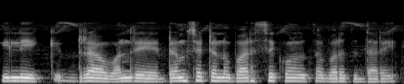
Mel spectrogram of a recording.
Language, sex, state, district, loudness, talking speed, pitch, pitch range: Kannada, male, Karnataka, Koppal, -16 LUFS, 90 wpm, 150 Hz, 140-155 Hz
